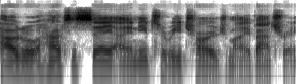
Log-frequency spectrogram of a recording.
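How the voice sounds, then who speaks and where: With an Egyptian accent, a man speaks in lively intonation, the sound dry and close with no echo. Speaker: language teacher. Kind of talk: live Q&A lesson. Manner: slow.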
